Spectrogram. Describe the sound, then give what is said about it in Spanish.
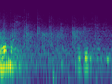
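Audience applause, a steady spatter of clapping lasting a couple of seconds, mixed with voices talking over it at the start. “Bueno, un aplauso, chao.”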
